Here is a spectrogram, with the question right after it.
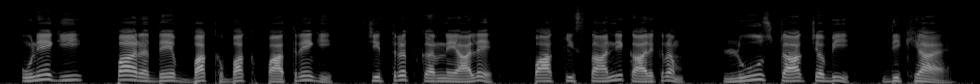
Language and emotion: Dogri, neutral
